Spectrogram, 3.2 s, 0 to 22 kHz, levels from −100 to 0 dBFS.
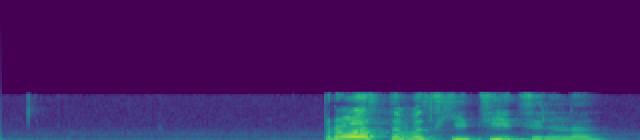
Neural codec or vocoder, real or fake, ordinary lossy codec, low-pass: vocoder, 44.1 kHz, 128 mel bands every 256 samples, BigVGAN v2; fake; none; 7.2 kHz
